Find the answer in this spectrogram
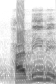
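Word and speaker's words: حبيب: Habibi bifath inatamkwa kwa kutia fatha ile herufi isiyokuwa na kitone juu ambayo ni he tamam.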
